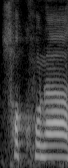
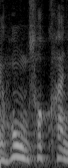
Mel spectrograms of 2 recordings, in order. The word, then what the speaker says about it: 홍석환: 그래서 많이 안 좋았습니다 그래서 제 이름을 부르는데 어떻게 부르냐 소호나 소호나 그러는 거예요 제 이름이 홍석환 있니다 그 홍자가 다 못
